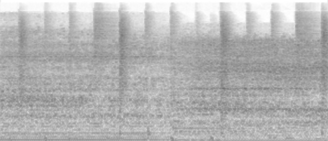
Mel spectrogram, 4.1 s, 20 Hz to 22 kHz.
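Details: 2003 BMW Z4 E85 after oil filter housing gasket, drive belt and pulley replacement and oil top-up: steady, even idle with smooth belt whir, no squeal, chirp or knock; pulleys rotating nicely, normal idle.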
